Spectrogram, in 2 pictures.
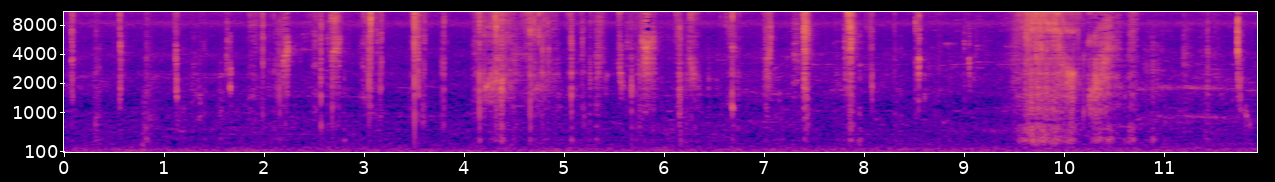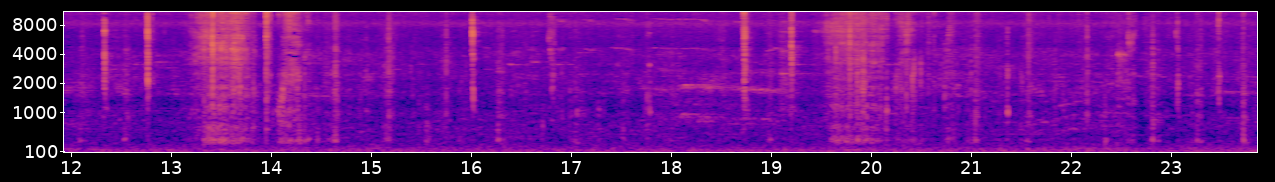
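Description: Close-up chewing of juicy star fruit: many small wet clicks of chewing, with three louder crunching moments about ten, thirteen and twenty seconds in, over a low steady rumble.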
